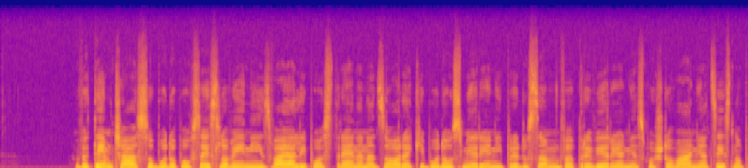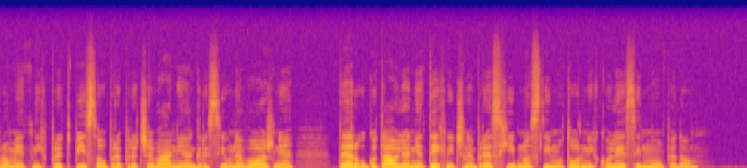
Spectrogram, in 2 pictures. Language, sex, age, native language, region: Slovenian, female, 18-29, Slovenian, Central Slovenia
